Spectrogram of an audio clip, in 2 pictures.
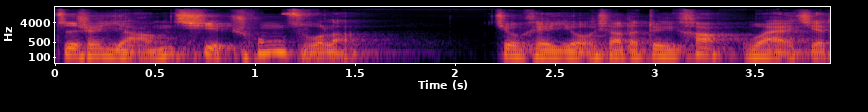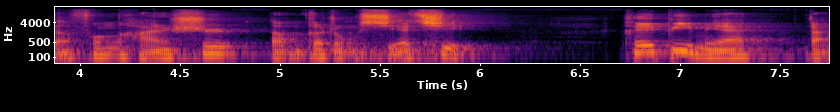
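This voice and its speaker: Against audible room echo, a man speaks at a fairly slow pace with lively intonation in a dark, mellow, somewhat breathy tone. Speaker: podcast host, moxibustion practitioner. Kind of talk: health tutorial. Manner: explanatory, frequent filler particles.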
